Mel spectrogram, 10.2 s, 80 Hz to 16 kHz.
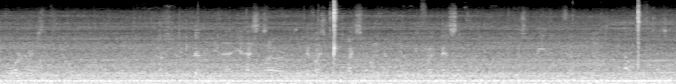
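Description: Steady cabin noise inside an Embraer E-170 taxiing on the ground: the General Electric CF34 turbofans and the air-conditioning make a constant hum and rumble. A sharp click sounds about halfway through, with a fainter one near the end.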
